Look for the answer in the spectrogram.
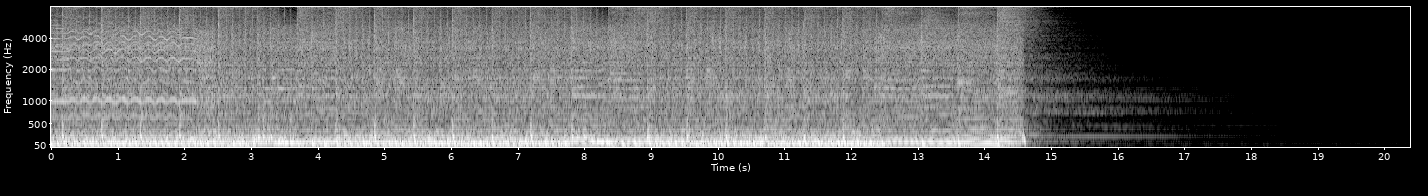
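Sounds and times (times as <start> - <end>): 
high-gain guitar cabinets: 0.0 - 15.1.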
